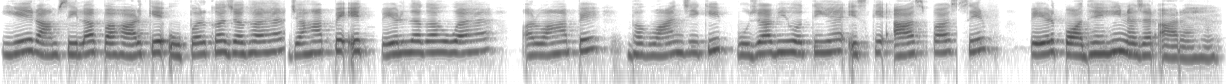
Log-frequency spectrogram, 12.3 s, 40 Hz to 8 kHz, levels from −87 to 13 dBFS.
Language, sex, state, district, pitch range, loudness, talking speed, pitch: Hindi, female, Bihar, Gaya, 255-300 Hz, -27 LUFS, 180 wpm, 285 Hz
